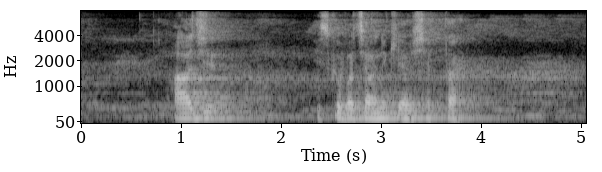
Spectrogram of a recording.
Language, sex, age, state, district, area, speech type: Hindi, male, 45-60, Bihar, Begusarai, rural, spontaneous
